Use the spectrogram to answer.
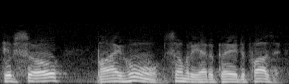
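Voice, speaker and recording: An actor playing a skeptical but decent police lieutenant, probing and authoritative, in a radio drama. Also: male voice, mid-range voice, expressive, fairly quick, slight background noise, lightly acted. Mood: commanding. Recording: narrow-band old radio recording, faint music.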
